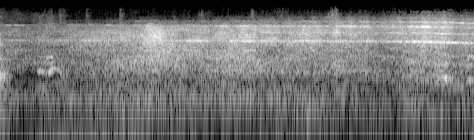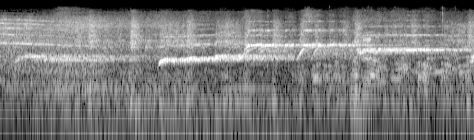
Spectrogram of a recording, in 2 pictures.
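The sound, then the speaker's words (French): A jet airplane engine roars steadily, its high whine climbing in pitch in stepped surges as it spools up, loud, with muffled voices faintly underneath. “Allez hop, prends ma valise, nous avons un avion à prendre.”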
